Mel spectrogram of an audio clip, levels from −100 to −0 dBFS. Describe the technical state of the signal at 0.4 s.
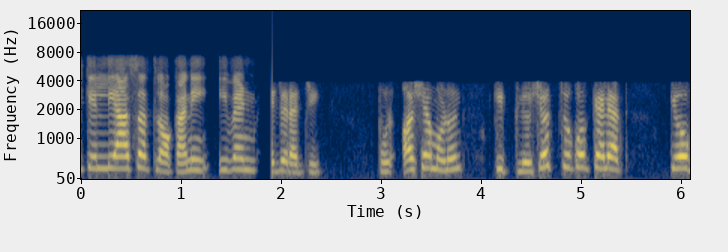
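At 0.4 s the speech is intact, passing through the AMR wideband (HD Voice) codec at 23.85 kbit/s with at most faint coding damage.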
